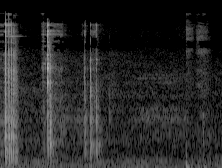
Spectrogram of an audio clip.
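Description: A few light metallic clicks and taps as a metal try square is set against a zinc flashing upstand, then a single low thump near the end.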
